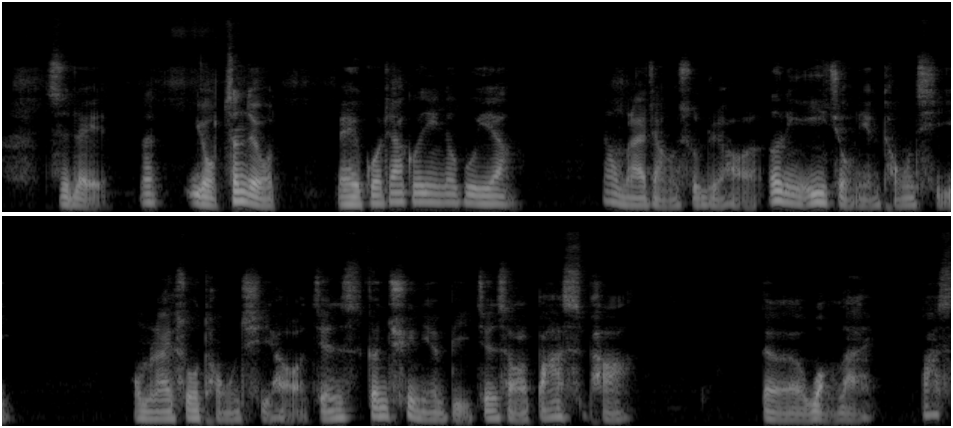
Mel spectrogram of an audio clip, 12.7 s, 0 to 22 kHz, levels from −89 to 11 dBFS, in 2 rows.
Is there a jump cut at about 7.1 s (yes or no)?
no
